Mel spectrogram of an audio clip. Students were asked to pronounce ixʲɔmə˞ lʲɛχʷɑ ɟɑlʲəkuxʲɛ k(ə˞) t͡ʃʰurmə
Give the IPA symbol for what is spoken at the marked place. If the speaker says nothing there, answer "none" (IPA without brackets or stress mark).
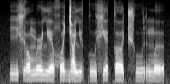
ʌ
